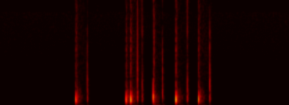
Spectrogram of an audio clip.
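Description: High heels click on pavement with quick steps.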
